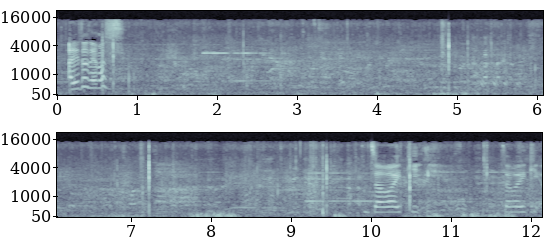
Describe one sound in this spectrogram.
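A young woman laughs close to the microphone.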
